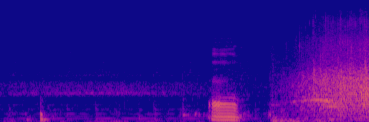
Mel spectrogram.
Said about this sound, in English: Hit the applause for Blood Edge, baby.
